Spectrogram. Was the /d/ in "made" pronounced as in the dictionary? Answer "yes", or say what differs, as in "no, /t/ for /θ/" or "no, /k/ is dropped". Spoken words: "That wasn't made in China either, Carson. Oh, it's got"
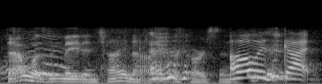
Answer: yes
